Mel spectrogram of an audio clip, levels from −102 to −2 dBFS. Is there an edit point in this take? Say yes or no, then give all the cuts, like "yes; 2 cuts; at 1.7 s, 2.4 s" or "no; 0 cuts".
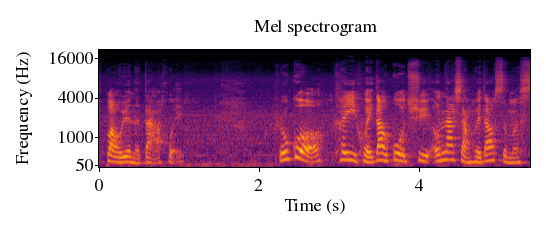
no; 0 cuts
